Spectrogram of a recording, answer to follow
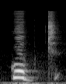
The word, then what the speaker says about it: Copt: قبط English میں کوپٹ کہا جاتا ہے. تلفظ کا جو انداز ہے، جو مشابہت ہے، وہ بتلا رہی ہے کہ یہ ایک جیسے الفاظ ہیں. انگلش میں کوپٹ تھے، COPT کوپٹ، عربی میں جا کے قبط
